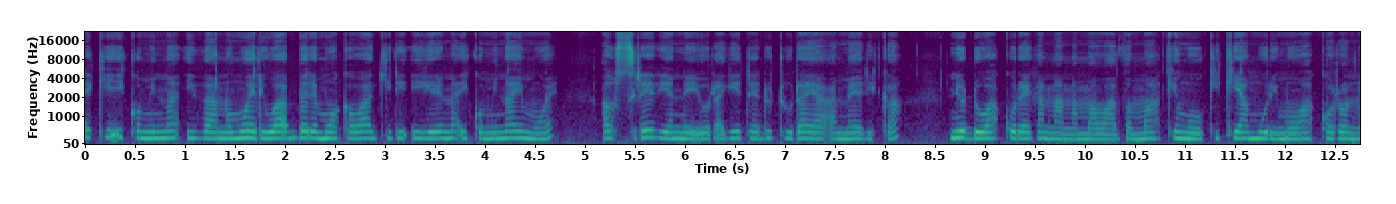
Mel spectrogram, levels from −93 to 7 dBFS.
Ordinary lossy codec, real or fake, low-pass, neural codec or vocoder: none; fake; none; vocoder, 44.1 kHz, 128 mel bands every 256 samples, BigVGAN v2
